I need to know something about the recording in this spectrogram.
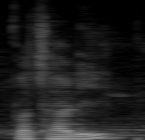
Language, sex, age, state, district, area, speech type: Nepali, male, 18-30, West Bengal, Jalpaiguri, rural, read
